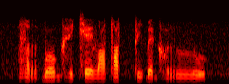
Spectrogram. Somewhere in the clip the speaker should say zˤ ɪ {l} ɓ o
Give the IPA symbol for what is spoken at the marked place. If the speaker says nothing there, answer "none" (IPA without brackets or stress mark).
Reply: r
